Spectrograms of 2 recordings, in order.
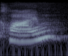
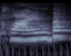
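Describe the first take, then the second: First: The final B is silent. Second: The final B is sounded. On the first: The speaker calls it right. "the silent B" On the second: The speaker calls it wrong. "We don't say climb"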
